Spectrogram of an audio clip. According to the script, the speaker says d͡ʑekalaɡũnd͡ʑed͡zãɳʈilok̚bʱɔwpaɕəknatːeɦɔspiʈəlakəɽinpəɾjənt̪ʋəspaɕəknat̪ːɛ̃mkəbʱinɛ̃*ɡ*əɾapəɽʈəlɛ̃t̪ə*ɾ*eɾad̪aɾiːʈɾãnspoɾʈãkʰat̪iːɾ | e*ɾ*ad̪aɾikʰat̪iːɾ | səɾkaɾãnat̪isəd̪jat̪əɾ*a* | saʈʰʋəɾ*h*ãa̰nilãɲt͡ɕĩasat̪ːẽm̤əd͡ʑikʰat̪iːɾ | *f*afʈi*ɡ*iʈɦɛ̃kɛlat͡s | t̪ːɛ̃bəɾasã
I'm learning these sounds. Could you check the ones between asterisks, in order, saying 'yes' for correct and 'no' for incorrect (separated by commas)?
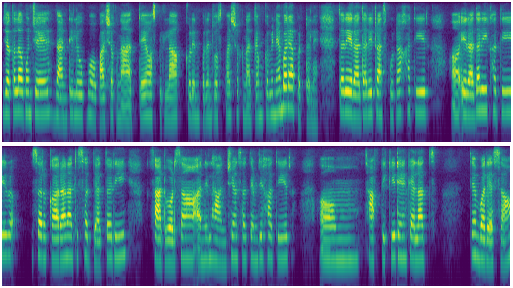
no, yes, yes, no, no, no, no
